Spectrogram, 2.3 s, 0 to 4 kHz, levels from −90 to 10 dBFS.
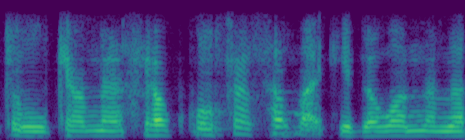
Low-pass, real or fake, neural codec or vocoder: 3.6 kHz; fake; codec, 24 kHz, 0.9 kbps, WavTokenizer, medium music audio release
